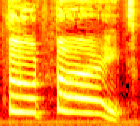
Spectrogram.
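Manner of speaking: high, loud rallying shout; yelled. Acted. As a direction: scream it across the room. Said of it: "Somebody yelled".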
